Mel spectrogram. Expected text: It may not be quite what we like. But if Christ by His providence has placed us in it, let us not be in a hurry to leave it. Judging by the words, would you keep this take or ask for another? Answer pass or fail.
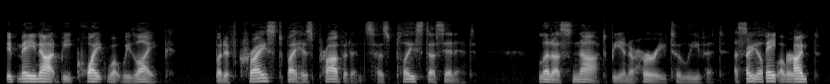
fail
